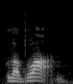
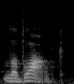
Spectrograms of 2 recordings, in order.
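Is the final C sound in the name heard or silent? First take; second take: silent; heard. First: The final C is silent, ending on the nasal vowel. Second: The final C is pronounced as a k sound. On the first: "if you pronounce it in French, the C is silent" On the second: "based on American English, you would pronounce the C"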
